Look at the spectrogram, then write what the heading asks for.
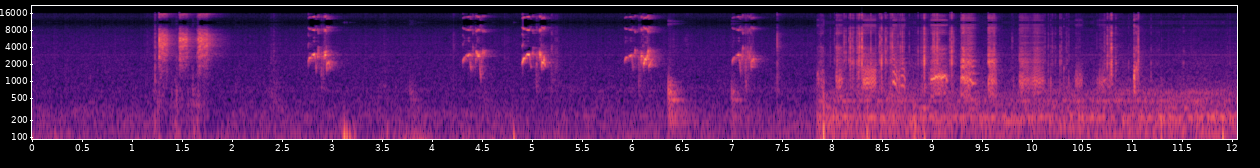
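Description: Short, sharp bird squawks, about one a second, six in all. About eight seconds in, these give way to a rapid clicking and clinking as a budgie rummages through metal jewellery chains in a glass box.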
